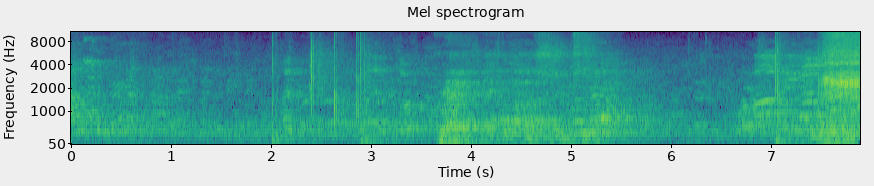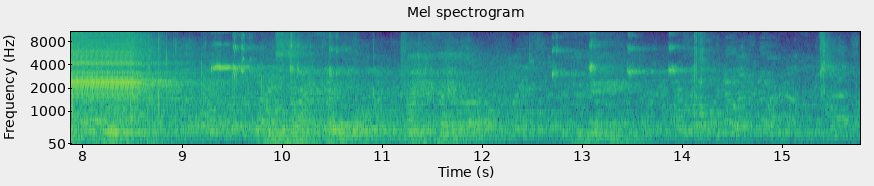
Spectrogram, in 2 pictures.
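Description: A crowd cheers in a large echoing gym.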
